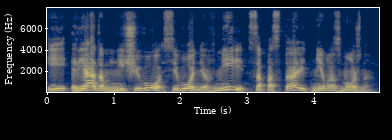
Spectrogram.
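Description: A man's voice: on the high side, lively intonation, measured pace, dull audio. A man in his thirties giving an emphatic sales presentation over a video call, constantly appealing to his viewers. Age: 30s. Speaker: network marketing presenter. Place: indoor room with furniture.

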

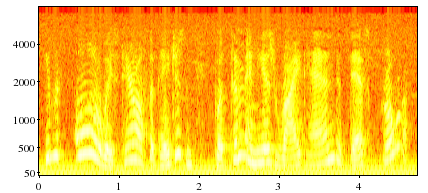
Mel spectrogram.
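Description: An eager, deferential woman secretary in a seventies radio drama. She is earnest and hesitant, with lively intonation. The recording is slightly muffled with a faint hum. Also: a little high, normal speed. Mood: earnest, puzzled. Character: dutiful, fussy, eager-to-please female secretary. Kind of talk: 1970s radio drama acting. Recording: muffled, humming 1970s radio broadcast.

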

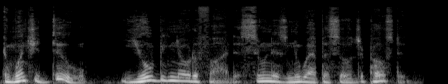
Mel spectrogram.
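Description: An American man narrates from a script as a host. His voice is mellow and strongly husky, with lively intonation. He sounds like a presenter signing off a series. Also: mid-range voice, moderate pace, no room sound. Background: music.

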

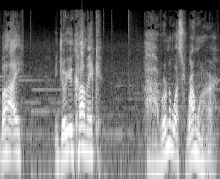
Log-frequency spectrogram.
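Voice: medium pitch, expressive, slow, breathy edge, faint music behind. A performer voicing an anxious, paranoid young male superhero leader in a Minecraft roleplay, worried and hesitant. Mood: uneasy.

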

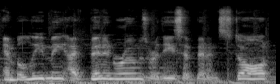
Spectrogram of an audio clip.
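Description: A man's voice: mid-range voice, lively intonation, a little fast, a little mellow, soft background music. An American man in his thirties giving an enthusiastic, emphatic product review to camera as a store presenter. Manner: enthusiastic, emphatic sales talk. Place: small indoor studio with dark backdrop.

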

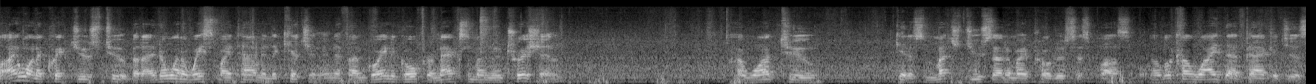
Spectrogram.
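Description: A man in his sixties presenting in a deliberate, instructional way, like someone telling a plain story or giving a how-to demonstration. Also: fairly low pitch. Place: home kitchen, indoors. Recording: noisy home-kitchen recording, distant mic.

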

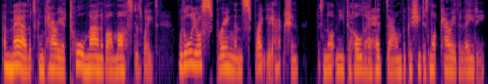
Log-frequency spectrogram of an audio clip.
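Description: A woman voicing a bitter, indignant old male horse in an audiobook, speaking slowly in a low, grave way. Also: steady tone, gravelly, darkish tone, no echo, clean studio sound. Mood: consoling, bitter. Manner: slow, low, grave delivery. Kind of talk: audiobook character voice.

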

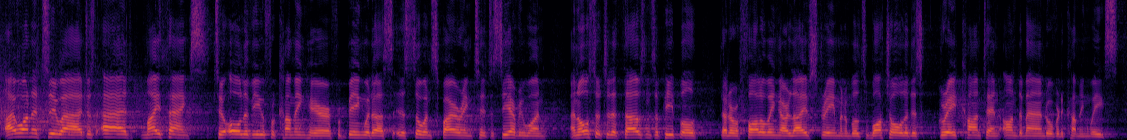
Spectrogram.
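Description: A man's voice: fairly high pitch, flat delivery, brisk, hardly any pauses. A man in his fifties giving an effusive, exclamatory conference address as a marketing executive. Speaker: marketing executive closing a keynote. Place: large conference stage with audience. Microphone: lapel mic. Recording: reverberant hall with faint crowd.

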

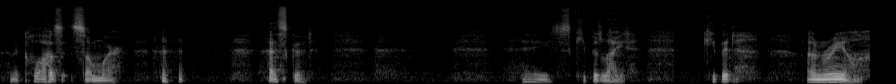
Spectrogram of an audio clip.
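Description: An actor playing a terrified, confused man trapped alone in darkness, talking to himself in breathy fragments in an audio drama. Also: lowish voice, a bit bright, exaggerated voice.

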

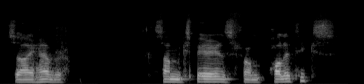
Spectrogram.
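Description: An older man speaking as a panelist on a video call from a home study, unhurried and reflective with hesitant pauses. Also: mid-range voice, flat delivery, a little mellow. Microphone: video call webcam.

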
